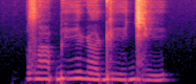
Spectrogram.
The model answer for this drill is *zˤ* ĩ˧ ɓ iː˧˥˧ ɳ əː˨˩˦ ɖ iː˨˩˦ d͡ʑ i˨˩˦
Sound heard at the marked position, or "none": zˤ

